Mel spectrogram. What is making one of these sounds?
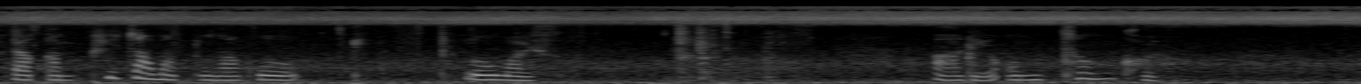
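A young woman speaks softly and cheerfully close by.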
